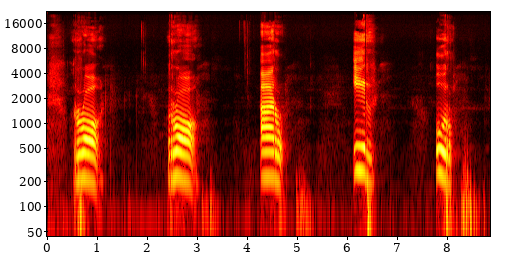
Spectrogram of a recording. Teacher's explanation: جب زبان کی نوک پشت کی طرف سے اوپر والے سامنے کے 4 دانتوں کی جڑوں سے ٹکراتی ہے تو را ادا ہوتا ہے. را کی آواز میں تھر تھراہٹ ہوتی ہے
